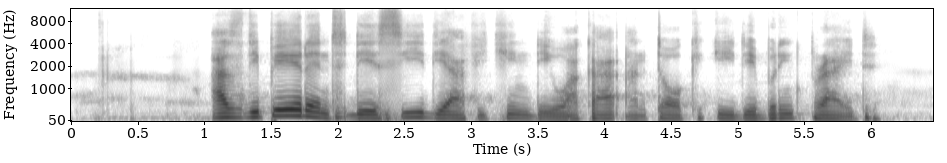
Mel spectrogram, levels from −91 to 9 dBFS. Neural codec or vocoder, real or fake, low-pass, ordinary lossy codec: codec, 24 kHz, 1.2 kbps, DualCodec; fake; none; none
